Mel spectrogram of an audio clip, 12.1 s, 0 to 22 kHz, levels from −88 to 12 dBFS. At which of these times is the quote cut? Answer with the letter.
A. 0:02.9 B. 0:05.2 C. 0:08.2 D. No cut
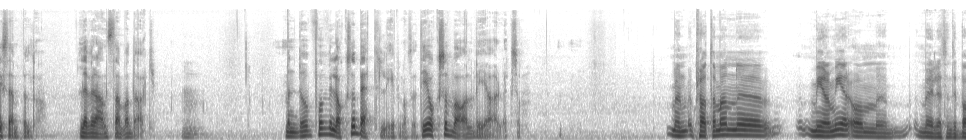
D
